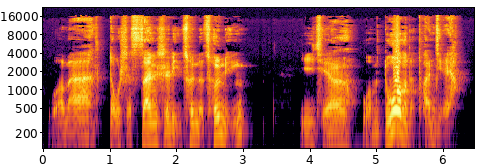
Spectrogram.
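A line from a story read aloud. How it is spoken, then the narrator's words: Heavy sigh, old man. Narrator (Chinese): 老人重重的叹了声气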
